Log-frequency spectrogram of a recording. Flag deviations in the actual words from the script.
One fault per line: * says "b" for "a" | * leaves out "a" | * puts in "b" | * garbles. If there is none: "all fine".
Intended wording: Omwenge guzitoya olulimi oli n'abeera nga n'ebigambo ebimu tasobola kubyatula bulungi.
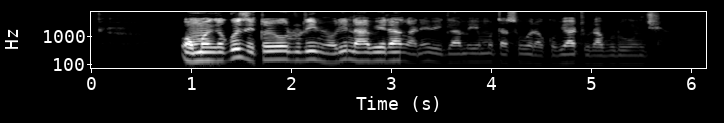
all fine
